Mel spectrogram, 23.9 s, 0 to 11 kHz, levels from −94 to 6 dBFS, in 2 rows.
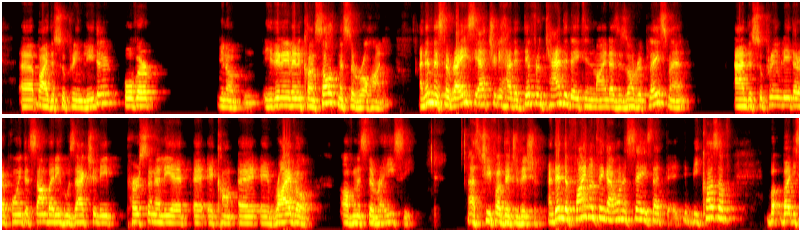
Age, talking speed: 50-69, 160 wpm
